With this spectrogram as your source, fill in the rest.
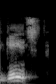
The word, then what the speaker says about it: Gaetz: it Gates or gats Gates is the way I hear it pronounced most often so she goes if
